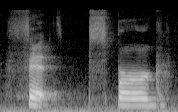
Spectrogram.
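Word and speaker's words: Fitchburg: city it was, because it seems like it should be like Pittsburgh, but it's actually like Fitzburg.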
